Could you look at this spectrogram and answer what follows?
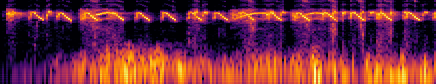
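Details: Small birds on a lure for trapping: a fast, steady string of thin, high, downward-slurred whistled notes, about two or three per second, over a low background murmur.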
